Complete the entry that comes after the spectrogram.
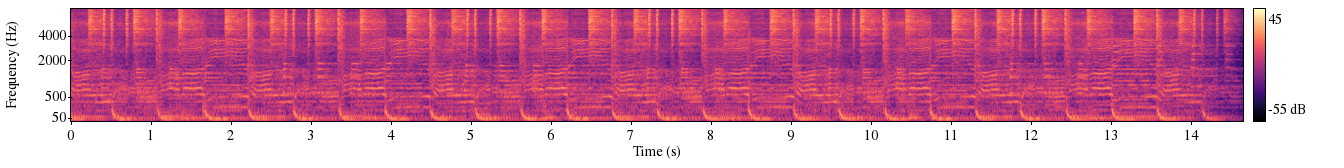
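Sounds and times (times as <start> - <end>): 
slowed reverb music: 0.0 - 14.6.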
